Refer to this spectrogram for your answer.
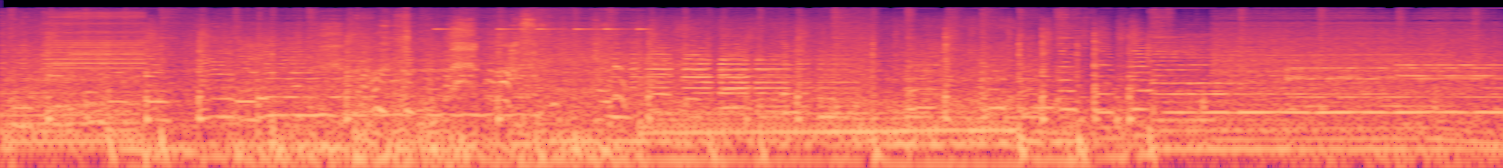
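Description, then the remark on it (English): Cars race with revving engines, one turning a sharp corner with a Beetle following it, while horns honk in long and short blasts, a loud, busy, continuous jumble of traffic noise throughout. “turns a sharp corner, and the Beetle sticks with him.”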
